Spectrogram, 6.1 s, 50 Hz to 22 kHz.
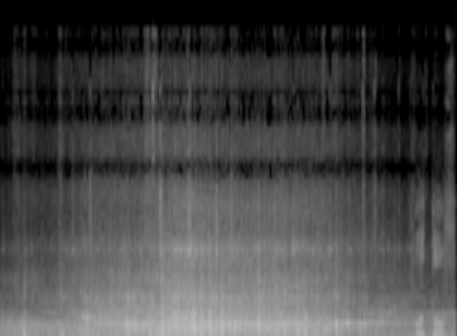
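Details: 2006 Subaru Forester with owner-rebuilt, home-machined engine just installed, first runs: loud steady rumbling clatter about four knocks a second; source unconfirmed, owner suspects the transmission is blown.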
